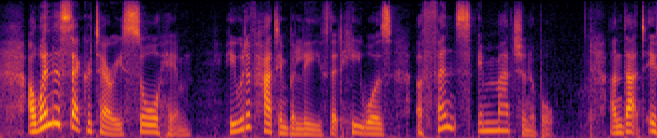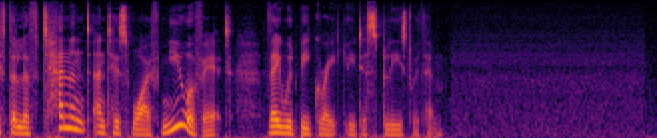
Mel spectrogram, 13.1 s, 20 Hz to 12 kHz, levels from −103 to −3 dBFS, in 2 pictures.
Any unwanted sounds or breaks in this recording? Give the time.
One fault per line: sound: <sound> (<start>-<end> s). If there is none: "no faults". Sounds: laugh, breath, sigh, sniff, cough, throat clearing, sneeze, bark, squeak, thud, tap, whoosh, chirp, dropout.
no faults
